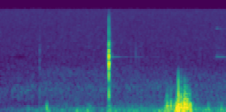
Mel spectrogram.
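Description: A club strikes a ball with a sharp crack outdoors.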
